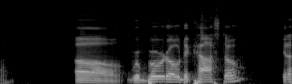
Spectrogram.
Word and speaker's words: DaCosta: Roberto DaCosta. Did I say it right? Oh, DaCosta.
